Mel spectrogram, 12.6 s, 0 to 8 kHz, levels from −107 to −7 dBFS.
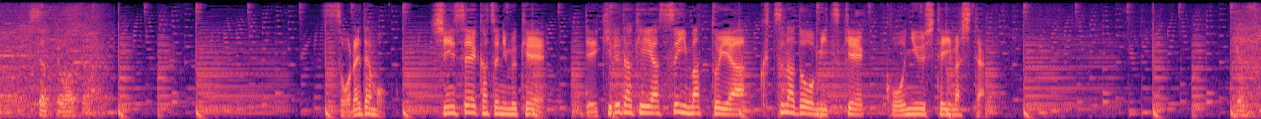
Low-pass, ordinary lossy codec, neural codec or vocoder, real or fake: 7.2 kHz; none; none; real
